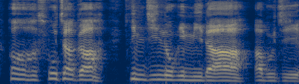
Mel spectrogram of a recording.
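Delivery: slow, drawn-out tearful cry to a father; mock weeping. Son revealing himself to his long-lost father, mock weeping. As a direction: act out a son's sobbing confession, hammed up. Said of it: "김진옥이 이제 우는 거야".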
